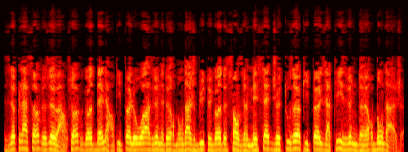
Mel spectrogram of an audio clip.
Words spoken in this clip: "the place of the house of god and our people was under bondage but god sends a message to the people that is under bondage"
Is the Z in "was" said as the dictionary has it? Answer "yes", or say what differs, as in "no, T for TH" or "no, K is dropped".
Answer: yes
